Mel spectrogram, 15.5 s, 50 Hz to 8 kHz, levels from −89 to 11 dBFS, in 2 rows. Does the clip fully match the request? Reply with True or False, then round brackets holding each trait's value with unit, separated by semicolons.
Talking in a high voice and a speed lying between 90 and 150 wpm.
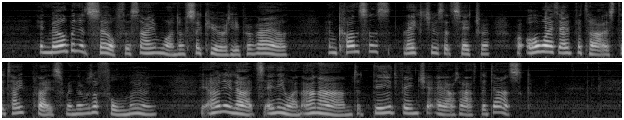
True (225 Hz; 140 wpm)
